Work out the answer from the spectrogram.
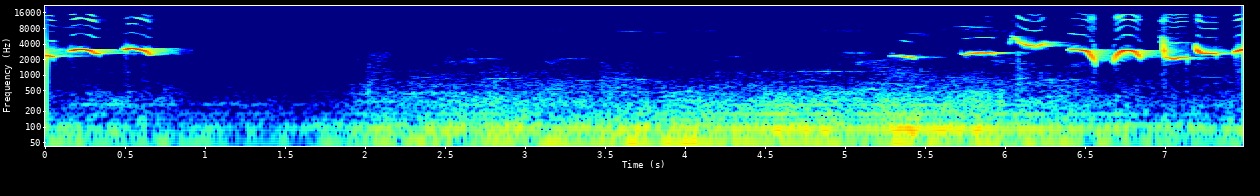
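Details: Lombok crested white-eye singing briskly, used as a tutor for reluctant singers: a short whistled phrase, nearly two seconds of quiet low rumble, then a rising run of sweeping, chirpy notes repeated quickly.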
